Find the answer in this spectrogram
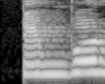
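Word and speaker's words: timbre: तो नेक्स्ट वड पेर इज टिंबर सेम प्रोनंसिएशन एक में ई आर है दूसरे में आरई है तो ईआर वाला टिंबर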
